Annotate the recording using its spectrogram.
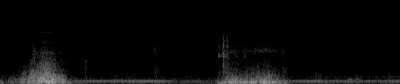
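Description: Two short puffs of noise on a close microphone, each about half a second long and about two seconds apart, over a steady low electrical hum.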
